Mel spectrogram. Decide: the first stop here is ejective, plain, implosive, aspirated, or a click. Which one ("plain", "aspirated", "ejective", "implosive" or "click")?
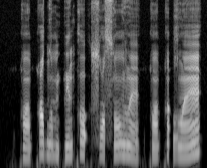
plain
